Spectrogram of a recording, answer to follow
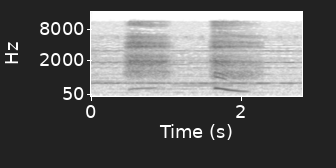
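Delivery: long, soft exhaled sigh. Acted. Shrine maiden waiting on the patient to come round, soft sigh. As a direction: let out a slow breath. Sighs while testing the patient.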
